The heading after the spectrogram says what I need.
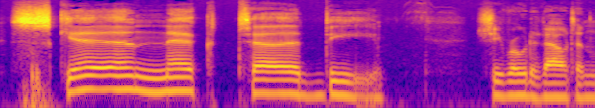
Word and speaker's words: Schenectady: pronounce that name and I was saying shinnok Teddy senac Teddy and she actually wrote out some phonetics for me skin neck D she wrote it out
